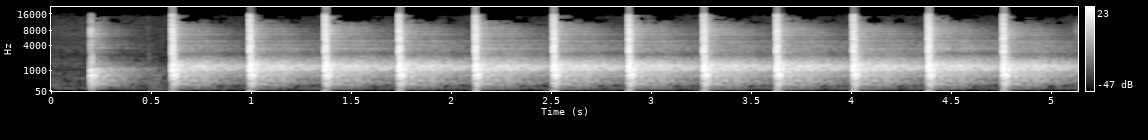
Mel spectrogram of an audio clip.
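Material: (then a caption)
Willow. A solid willow cricket bat with a sticker on its face, held upright, is knocked 13 times on the face with a wooden mallet at a steady pace. Each knock gives a sharp, woody ping centred around 1 kHz that rings briefly before the next strike.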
